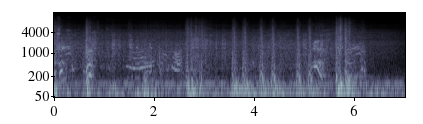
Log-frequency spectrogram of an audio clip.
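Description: A creature groans and shrieks.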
